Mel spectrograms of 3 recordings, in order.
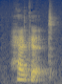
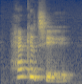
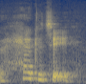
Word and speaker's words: Hecate: Anyway, Hecate is the Shakespearean pronunciation. Hecate is the Greek pronunciation.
